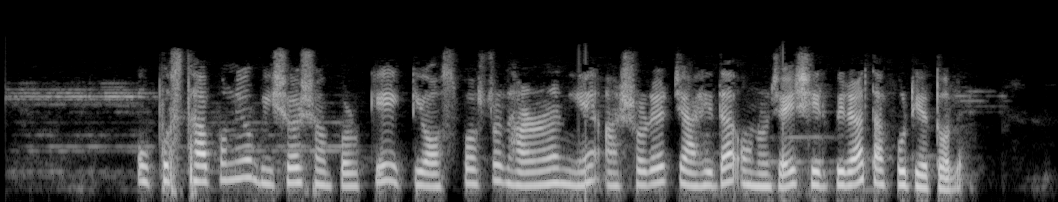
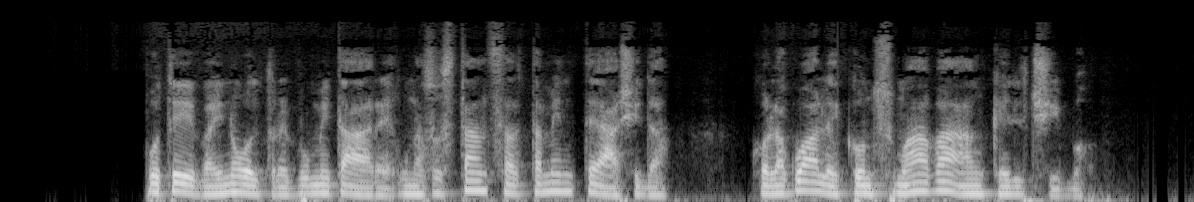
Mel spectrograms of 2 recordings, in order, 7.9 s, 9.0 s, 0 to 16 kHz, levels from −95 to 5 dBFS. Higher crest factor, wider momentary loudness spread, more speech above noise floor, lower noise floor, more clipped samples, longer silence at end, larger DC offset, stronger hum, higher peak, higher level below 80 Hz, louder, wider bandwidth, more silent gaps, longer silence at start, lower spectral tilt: about the same, 18 dB vs 14 dB; about the same, 8 LU vs 9 LU; first, 44 dB vs 38 dB; first, -63 dBFS vs -54 dBFS; neither; about the same, 0.7 s vs 0.65 s; neither; neither; about the same, -2 dBFS vs -2 dBFS; second, -58 dBFS vs -32 dBFS; about the same, -19 LUFS vs -17 LUFS; second, 7 kHz vs 9 kHz; neither; second, 0.35 s vs 1.1 s; second, -6 dB/octave vs -7.5 dB/octave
